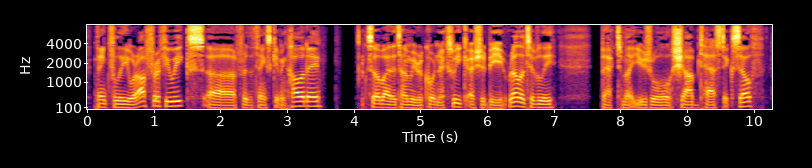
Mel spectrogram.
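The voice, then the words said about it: Hoarse, gravelly sick voice. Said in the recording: “suffering from some manner of wintry ailment ... my voice sounds like a loose cello string being rubbed across a bed of wet gravel”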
